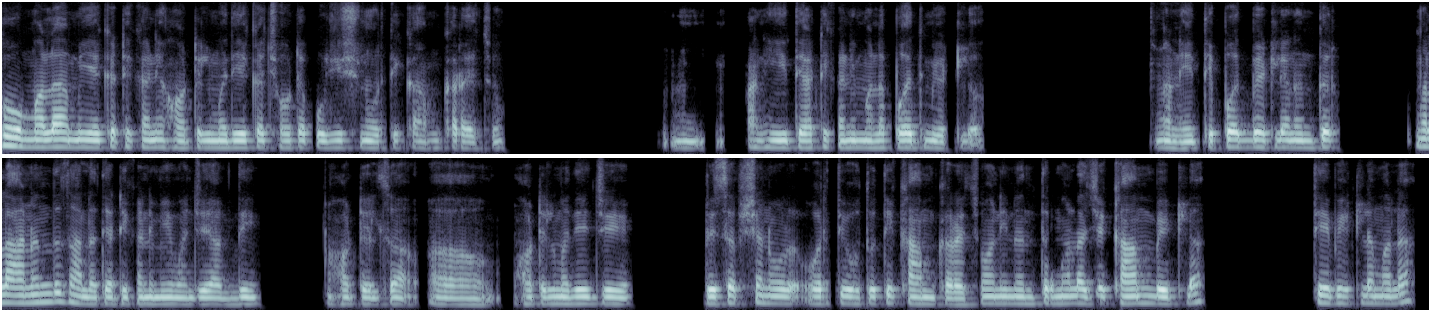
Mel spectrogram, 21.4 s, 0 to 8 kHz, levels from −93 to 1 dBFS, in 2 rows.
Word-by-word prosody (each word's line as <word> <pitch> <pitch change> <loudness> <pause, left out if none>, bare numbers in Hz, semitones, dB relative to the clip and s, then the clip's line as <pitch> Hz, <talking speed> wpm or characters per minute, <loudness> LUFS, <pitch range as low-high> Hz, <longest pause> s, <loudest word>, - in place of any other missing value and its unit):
हो, 180 - +7 0.2
मला 145 +1 +6
मी 145 - +3
एका 140 - 0
ठिकाणी 145 0 -1
हॉटेलमध्ये 135 +1 +2
एका 140 +1 +2
छोट्या 135 0 -2
पोझिशनवरती 135 -1 -2
काम 130 0 -8
करायचो. 125 0 -3 1.3
हं 260 0 -3 0.5
आणि 140 0 +1
त्या 135 - +4
ठिकाणी 140 -1 0
मला 135 0 +1
पद 140 +1 +4
भेटलं. 130 -2 -3 1.4
आणि 125 -1 +1
ते - - +3
पद 145 -2 +6
भेटल्यानंतर 140 -1 +2 0.6
मला 155 0 +4
आनंद 160 +3 +1
झाला 150 -7 0
त्या 135 - +2
ठिकाणी. 130 0 0
मी 130 0 +2
म्हणजे 125 0 +1
अगदी 125 +1 0 0.6
हॉटेलचा 130 -1 -2 0.2
अ, - - -8 0.6
हॉटेलमध्ये 135 0 +2
जे 135 -1 +3 0.6
रिसेप्शनवर 140 0 +2
वरती 135 +1 -1
होतो 135 0 +1
ते - - +1
काम 130 -1 +1
करायचो 120 +1 0
आणि 140 0 +1
नंतर 135 -1 -1
मला 140 0 +2
जे 145 - 0
काम 140 0 +2
भेटलं, 135 -1 +3 0.9
ते 150 - +4
भेटलं 145 +1 -3
मला 140 +5 -1
135 Hz, 135 wpm, -23 LUFS, 130-140 Hz, 1.4 s, हो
